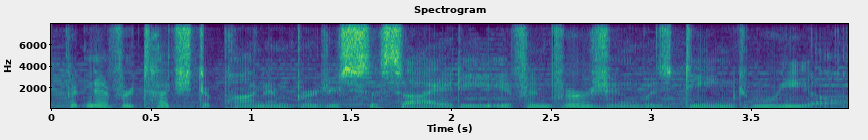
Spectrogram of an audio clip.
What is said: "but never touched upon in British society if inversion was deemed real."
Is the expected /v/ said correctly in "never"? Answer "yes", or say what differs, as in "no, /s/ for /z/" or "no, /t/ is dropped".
yes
